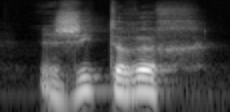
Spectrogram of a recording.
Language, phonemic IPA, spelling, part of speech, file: Dutch, /ˈzit t(ə)ˈrʏx/, ziet terug, verb, Nl-ziet terug.ogg
- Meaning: inflection of terugzien: 1. second/third-person singular present indicative 2. plural imperative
